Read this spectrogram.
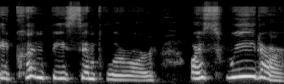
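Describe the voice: A woman uses a put-on character voice with a high pitch, big pitch swings and a dark, mellow tone. She speaks at a slow pace.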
